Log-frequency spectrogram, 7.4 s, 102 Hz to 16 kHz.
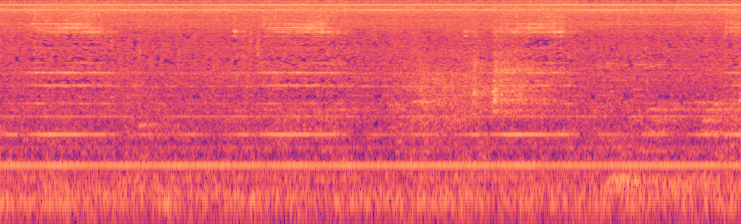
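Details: A 5-axis dental CAD/CAM milling machine mills an implant part, with weak water flow noted. A steady high motor whine with grinding and rubbing noise: the dental milling machine operating.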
